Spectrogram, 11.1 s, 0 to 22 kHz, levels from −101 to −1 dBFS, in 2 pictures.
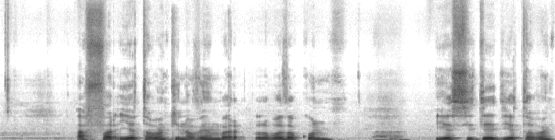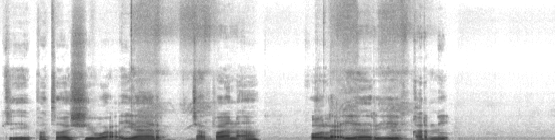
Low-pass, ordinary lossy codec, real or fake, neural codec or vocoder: none; none; fake; vocoder, 44.1 kHz, 128 mel bands, Pupu-Vocoder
